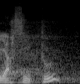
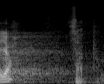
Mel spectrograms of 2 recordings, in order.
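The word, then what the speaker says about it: يحسب: Karena dalam qiraat sab'a ada yang baca yahsibu, qiraat kita baca yahsabu. Tapi guru-guru kita kalau ngajar fikih itu bacanya yahsibu.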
